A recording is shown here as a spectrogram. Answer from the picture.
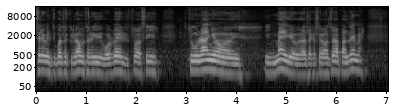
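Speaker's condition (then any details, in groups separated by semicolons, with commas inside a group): Parkinson's disease; long-distance cycling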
